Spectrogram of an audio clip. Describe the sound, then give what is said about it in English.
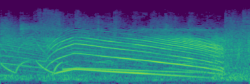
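A police siren starts with a couple of quick rising chirps, then settles into one long, loud tone that slowly falls in pitch, its strong harmonics sounding on their own. “Somebody's always got to call the fuzz.”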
